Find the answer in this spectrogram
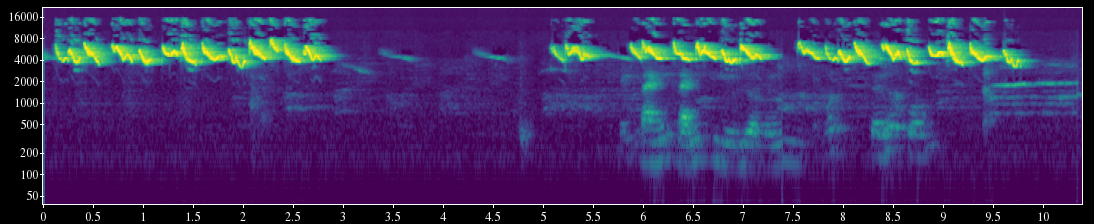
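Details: Warbling white-eye singing a competition song for voice training: three high, rapid warbled bursts of repeated downslurred notes separated by short silences, with faint low chatter, perhaps human voices, in the background.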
